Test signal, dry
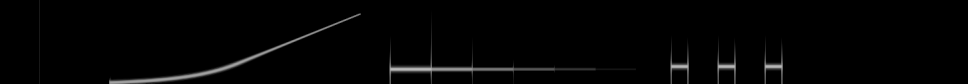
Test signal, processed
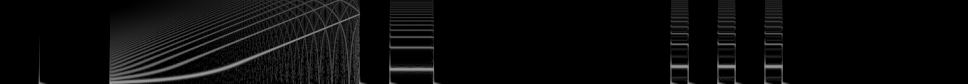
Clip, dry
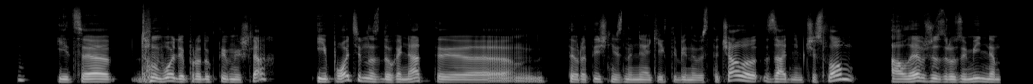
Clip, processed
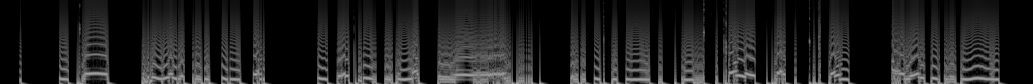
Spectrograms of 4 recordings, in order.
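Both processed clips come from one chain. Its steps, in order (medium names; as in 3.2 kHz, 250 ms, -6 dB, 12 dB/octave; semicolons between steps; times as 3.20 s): spectral contrast enhancement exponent 3.4; Schmitt trigger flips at -28.5 dBFS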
